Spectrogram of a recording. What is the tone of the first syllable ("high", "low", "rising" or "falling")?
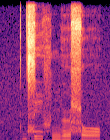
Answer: falling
